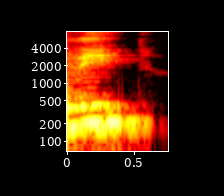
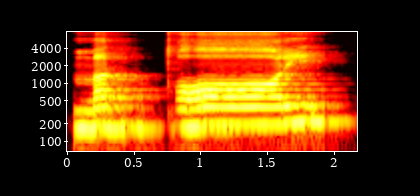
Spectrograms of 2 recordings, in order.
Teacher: را کے نیچے اگر زیر ہو تو را باریک ادا ہوتی ہے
